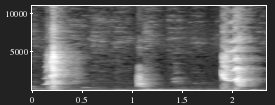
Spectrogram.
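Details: An Indian ringneck parrot, the rose-ringed parakeet, said to be talking: three short raspy, noisy utterances spaced roughly a second apart, the last the fullest, over a faint low hum.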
